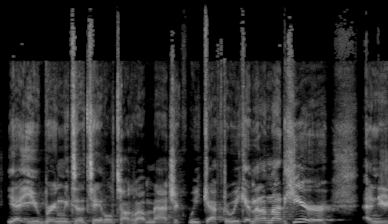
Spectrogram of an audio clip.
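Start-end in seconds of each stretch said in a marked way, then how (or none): none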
